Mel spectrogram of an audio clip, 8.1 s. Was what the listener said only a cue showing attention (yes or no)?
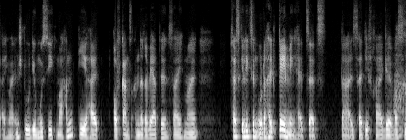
no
